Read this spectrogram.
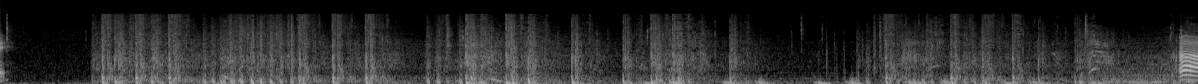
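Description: Pistol shots ring out in rapid bursts.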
